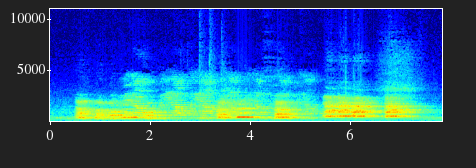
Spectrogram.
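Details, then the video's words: Dog at The Barking Lot, recorded 6/9/17, giving a run of about six drawn-out, harmonic barks and yelps in quick succession, some overlapping, with faint voices possibly mixed in. "The Barking Lot"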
